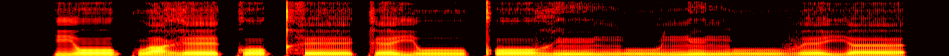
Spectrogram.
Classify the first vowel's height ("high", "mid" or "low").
mid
